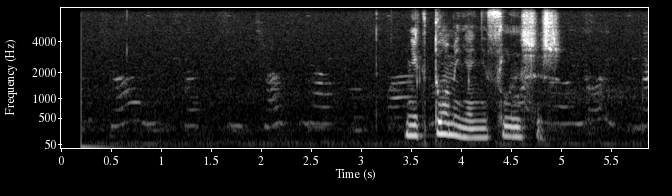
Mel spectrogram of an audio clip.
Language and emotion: Russian, neutral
